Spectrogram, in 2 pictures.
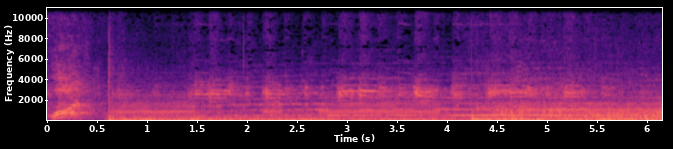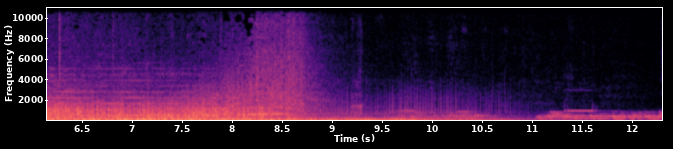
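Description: Bomb explosion: a sudden blast about half a second in, then a long, deep rumble that dies away around ten seconds in, with music over it.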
